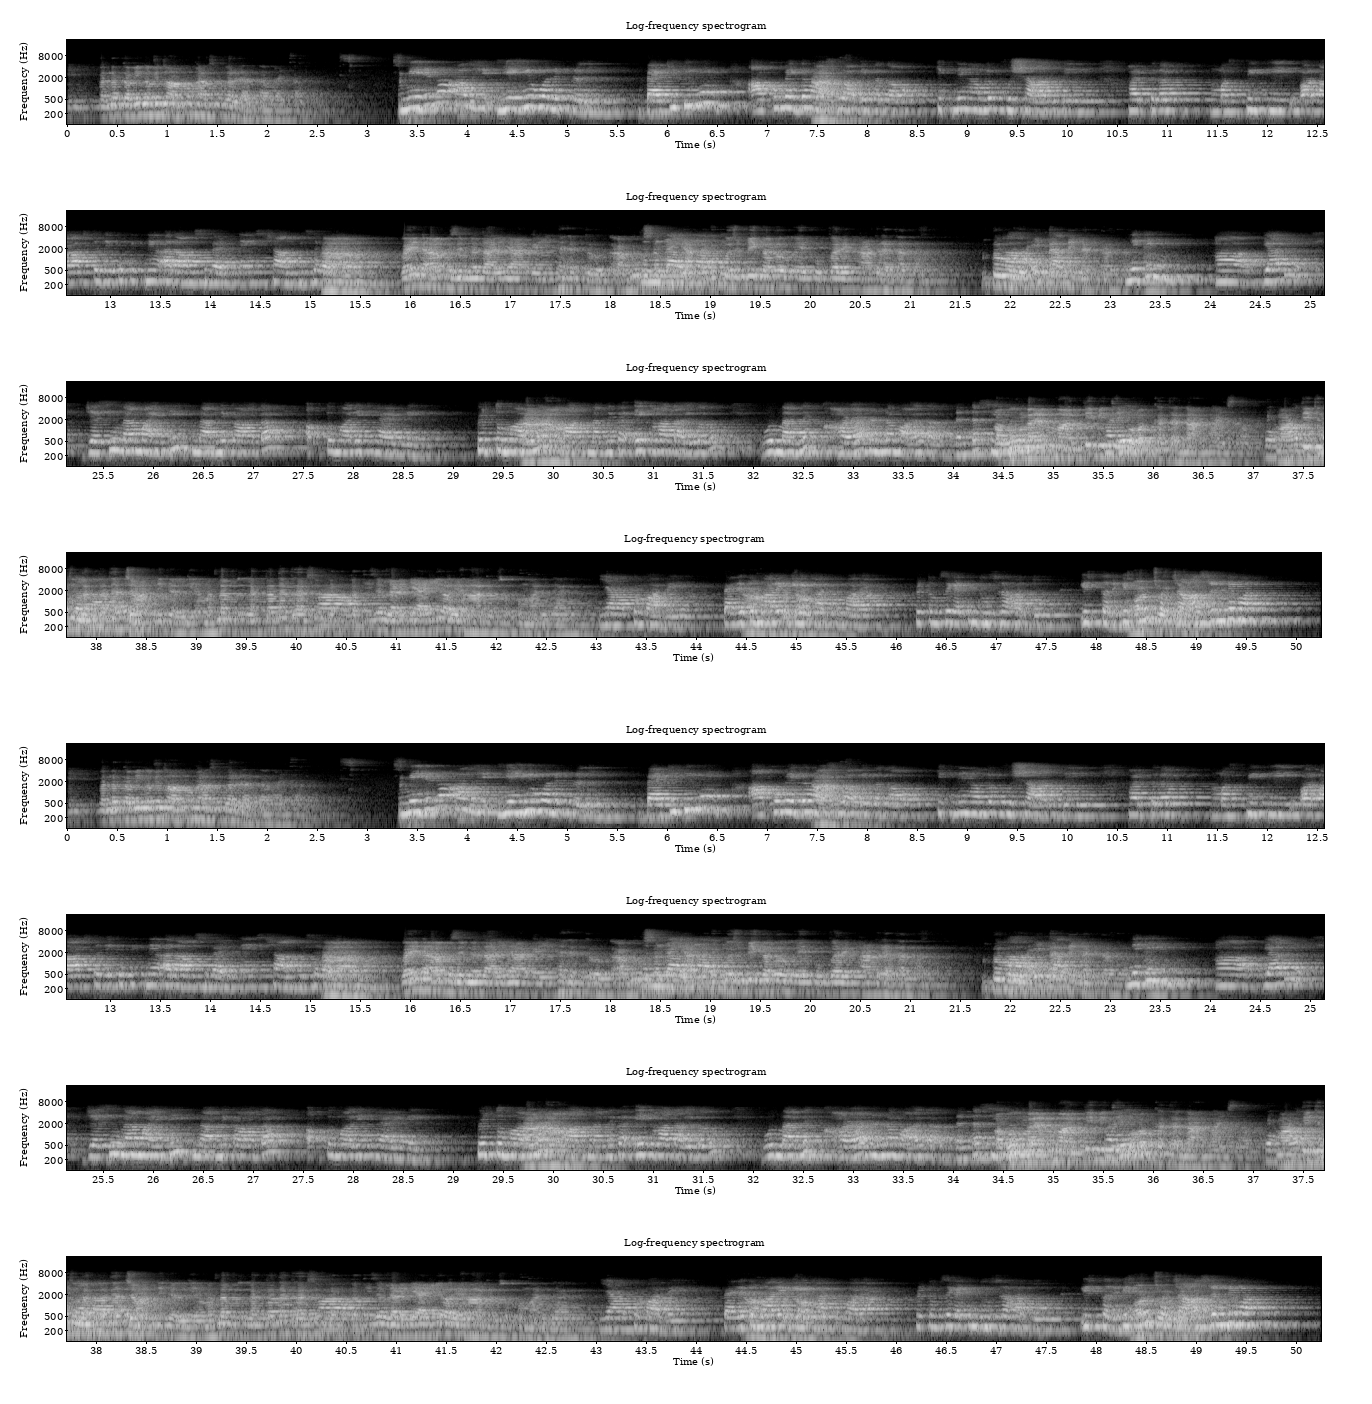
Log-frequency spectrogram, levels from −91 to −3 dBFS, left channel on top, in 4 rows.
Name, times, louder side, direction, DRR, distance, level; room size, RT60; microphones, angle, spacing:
voice 1, 0.3-2.4 7.4-7.7 15.1-15.5 15.9-21.1 21.8-23.5 29.7-30.1 34.4-37.0 37.2-40.2 40.7-42.8 44.5-45.2 48.3-49.1, equal, 55° left, -4 dB, 4.0 m, -27 dB
voice 2, 3.3-5.3 5.7-8.4 8.9-10.2 10.6-11.1 11.4-15.5 18.3-19.2 21.9-22.5 23.1-23.6 24.0-24.9 25.3-27.3 27.5-28.7 29.2-34.9 35.5-35.9 37.1-38.5 40.2-40.6 43.0-43.9 44.3-45.8 46.2-47.5 47.8-49.5, equal, 80° left, -4 dB, 2.6 m, -26 dB
16.5 x 9.0 x 5.8 m, 1.3 s
head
